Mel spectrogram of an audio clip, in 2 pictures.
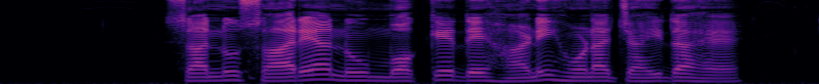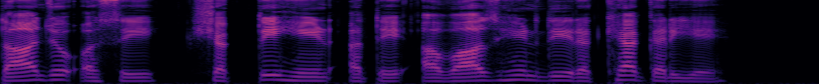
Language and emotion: Punjabi, neutral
